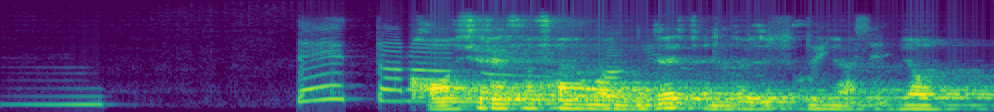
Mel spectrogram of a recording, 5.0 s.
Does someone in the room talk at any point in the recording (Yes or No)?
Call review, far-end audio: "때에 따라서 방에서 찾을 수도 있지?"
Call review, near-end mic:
Yes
